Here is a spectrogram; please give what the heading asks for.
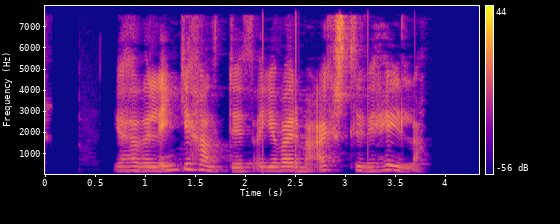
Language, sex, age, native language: Icelandic, female, 50-59, Icelandic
